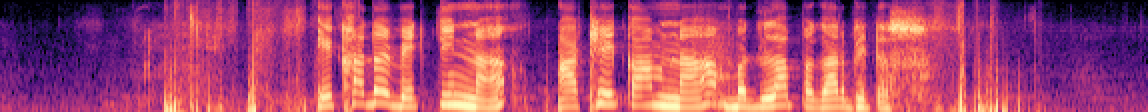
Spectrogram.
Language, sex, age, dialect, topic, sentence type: Marathi, male, 18-24, Northern Konkan, banking, statement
